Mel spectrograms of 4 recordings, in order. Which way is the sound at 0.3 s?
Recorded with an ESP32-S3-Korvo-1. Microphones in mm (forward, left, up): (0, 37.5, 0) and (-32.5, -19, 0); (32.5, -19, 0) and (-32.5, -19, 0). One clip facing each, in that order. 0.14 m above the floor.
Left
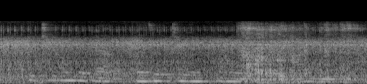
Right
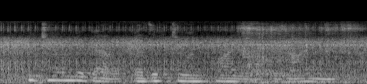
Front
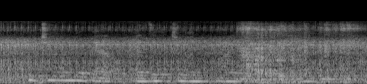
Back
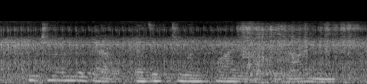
80° right.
